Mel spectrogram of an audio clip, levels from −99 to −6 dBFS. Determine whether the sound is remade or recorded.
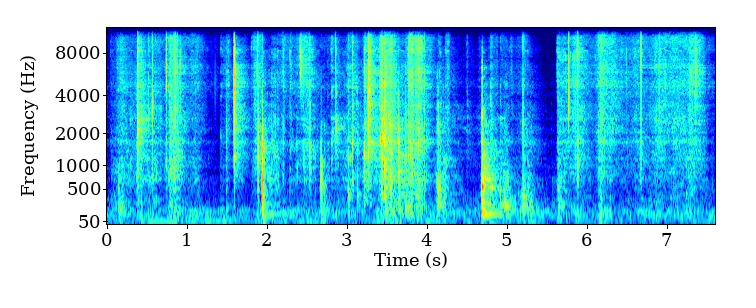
remade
